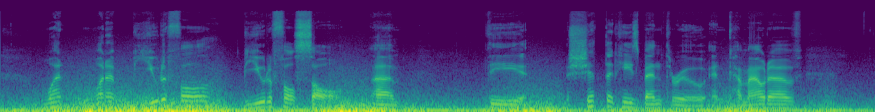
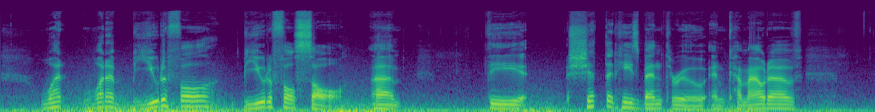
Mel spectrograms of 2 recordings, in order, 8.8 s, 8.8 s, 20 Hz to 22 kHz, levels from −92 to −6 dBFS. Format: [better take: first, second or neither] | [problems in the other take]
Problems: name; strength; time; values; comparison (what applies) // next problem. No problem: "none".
second | low rumble; loud; throughout; 8 dB below the speech; faint in the second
